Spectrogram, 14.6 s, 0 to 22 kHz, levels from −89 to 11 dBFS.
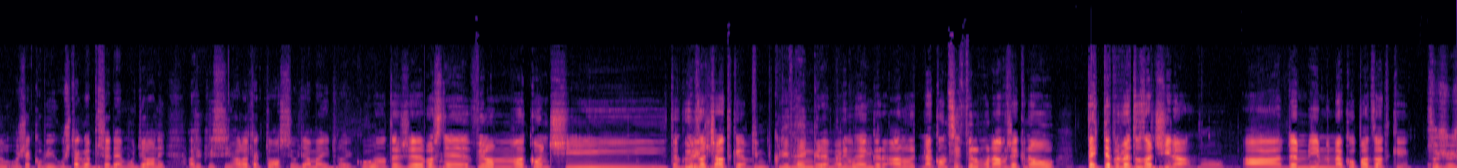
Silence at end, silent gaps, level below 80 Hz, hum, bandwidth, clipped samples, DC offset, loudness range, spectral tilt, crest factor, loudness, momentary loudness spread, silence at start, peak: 0 s; none; -42 dBFS; none; 16 kHz; under 0.1%; under 0.1%; 8 LU; -4 dB/octave; 24 dB; -22 LUFS; 13 LU; 0 s; 0 dBFS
